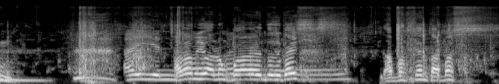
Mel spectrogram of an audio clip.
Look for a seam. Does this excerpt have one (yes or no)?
no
